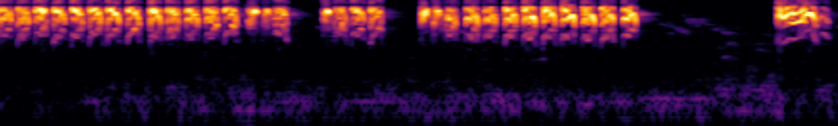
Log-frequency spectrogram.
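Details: Crimson sunbird in lively song, prized as a vocal tutor for other songbirds for its dense, sharp, varied voice: rapid high buzzy trills in bursts of about two seconds, pausing, then resuming, with a faint low background hum.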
